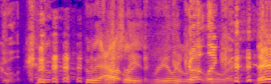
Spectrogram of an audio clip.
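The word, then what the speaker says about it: Gulak: accepts Lesnar's Challenge and by the way is pronounced Gulick it's pronounced Gulick who actually is really they are good who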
